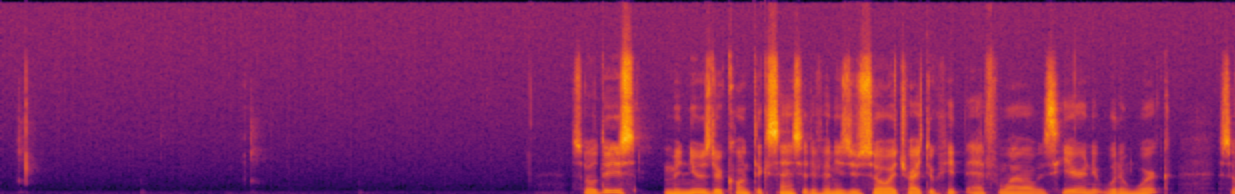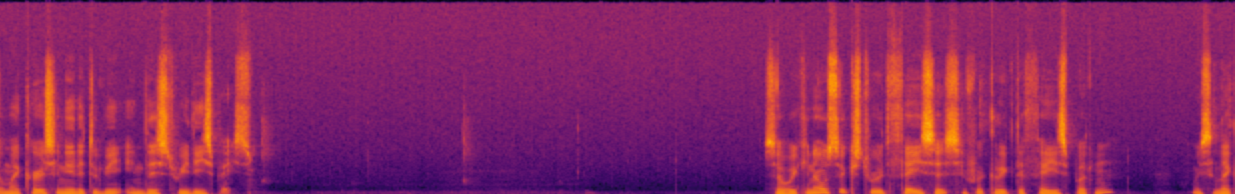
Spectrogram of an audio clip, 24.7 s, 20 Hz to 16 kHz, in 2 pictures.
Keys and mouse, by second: 0.2-2.0 middle drag, 2.6-14.2 middle drag, 15.0-19.0 middle drag, 19.6-22.1 middle drag, 22.1-23.8 drag, 24.5-24.7 drag.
